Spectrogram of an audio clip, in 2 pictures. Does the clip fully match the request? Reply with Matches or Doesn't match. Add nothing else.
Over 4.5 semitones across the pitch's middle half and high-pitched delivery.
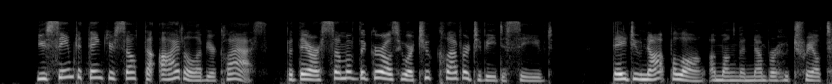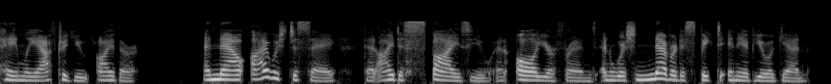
Matches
